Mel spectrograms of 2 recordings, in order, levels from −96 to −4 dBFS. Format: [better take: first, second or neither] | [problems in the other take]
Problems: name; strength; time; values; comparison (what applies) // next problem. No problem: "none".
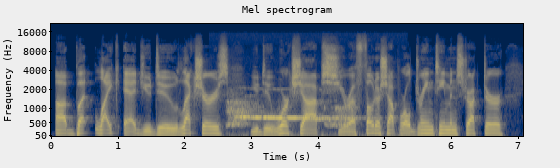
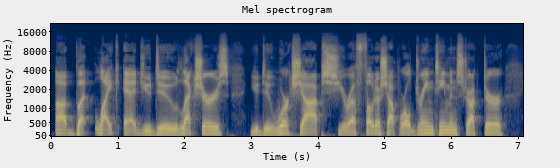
second | dog barking; loud; from 2.5 to 4.5 s; peak 1 dB above the speech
